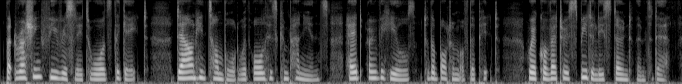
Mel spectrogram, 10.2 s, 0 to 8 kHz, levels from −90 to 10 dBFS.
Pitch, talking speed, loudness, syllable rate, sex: 195 Hz, 170 wpm, -21 LUFS, 5.1 syllables/s, female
